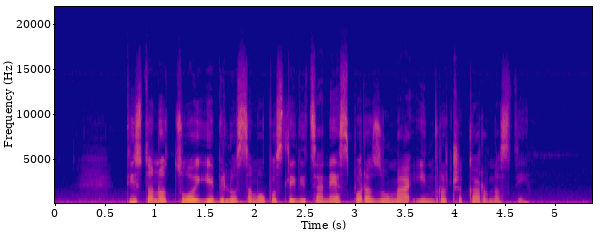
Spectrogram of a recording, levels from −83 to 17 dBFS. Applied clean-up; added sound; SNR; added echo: none; Thunder / Rain; 14 dB; none.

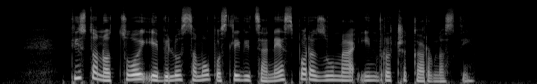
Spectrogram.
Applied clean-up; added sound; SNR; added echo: none; none; none; none.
